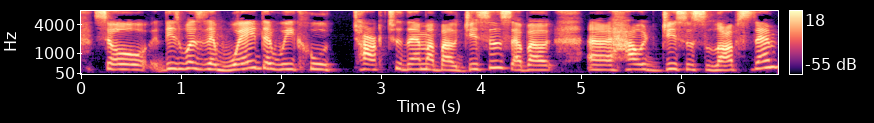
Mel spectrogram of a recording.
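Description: A woman at a high pitch with a Spanish accent, speaking at a fairly slow pace with ordinary pitch variation, very even loudness and a quiet background. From Mexico, Manzanillo. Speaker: doctor. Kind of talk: recorded testimony.

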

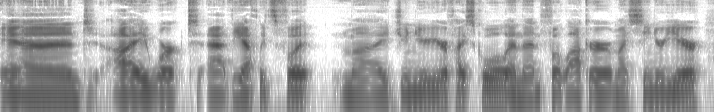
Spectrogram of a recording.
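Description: A man with an American accent, fairly low in pitch for a man, with a bright, sharp tone, fairly even intonation, a fairly slow pace and hardly any pauses, on a very clean recording with a silent background. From US Northeast, South Jersey. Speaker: former sneaker Instagram account creator. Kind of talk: interview conversation.

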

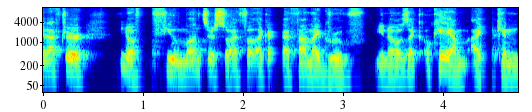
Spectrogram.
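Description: The recording is very clean, with a silent background. A man with an American accent speaks at a very fast pace. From California, Bay Area and Sacramento. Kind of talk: interview storytelling. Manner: repeats words, halting restarts.

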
